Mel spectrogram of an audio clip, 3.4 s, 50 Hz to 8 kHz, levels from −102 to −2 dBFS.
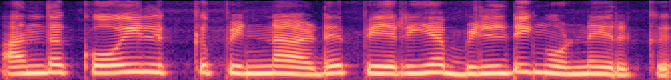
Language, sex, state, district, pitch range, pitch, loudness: Tamil, female, Tamil Nadu, Nilgiris, 220-250 Hz, 230 Hz, -11 LUFS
